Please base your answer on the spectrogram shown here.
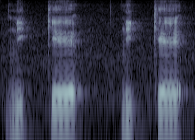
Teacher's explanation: Tudo que ele vai fazer é criar uma pequena pausa. Antes de falar a próxima consoante, você dá uma segurada, dá uma pausa, uma pequena travada para poder falar. É isso que esse ts pequeno faz.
